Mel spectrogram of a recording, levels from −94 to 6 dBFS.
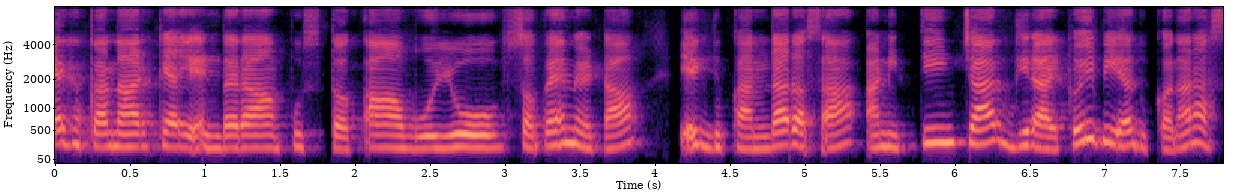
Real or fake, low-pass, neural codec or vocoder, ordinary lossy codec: fake; none; codec, 16 kHz, 1 kbps, FunCodec, trained on Chinese and English, 50 frames a second; none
